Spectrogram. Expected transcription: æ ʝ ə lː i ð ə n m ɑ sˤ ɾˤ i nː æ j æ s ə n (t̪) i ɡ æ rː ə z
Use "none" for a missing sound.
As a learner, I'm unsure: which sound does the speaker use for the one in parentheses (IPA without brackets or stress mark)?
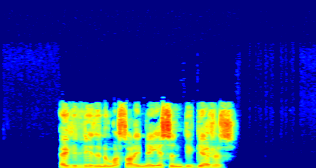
d̪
